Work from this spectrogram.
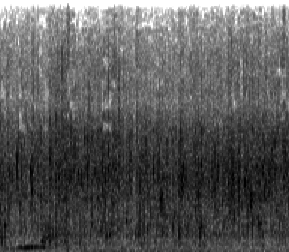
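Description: Small frogs fry in a pan with a dense, continuous crackle and bubbling sizzle, loud and close, with a brief trace of voice near the start.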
